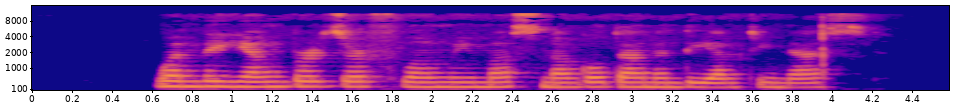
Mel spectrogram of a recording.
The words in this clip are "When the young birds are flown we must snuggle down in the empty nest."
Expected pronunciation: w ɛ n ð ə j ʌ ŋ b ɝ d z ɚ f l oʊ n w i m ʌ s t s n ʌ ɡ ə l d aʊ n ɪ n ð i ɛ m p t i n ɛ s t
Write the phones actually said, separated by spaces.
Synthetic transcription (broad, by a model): w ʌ n ð ə j ʌ ŋ b ɝ d z ɚ f l oʊ n w i m ʌ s s n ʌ ɡ l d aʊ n ɪ n ð i ɛ m p t i n ɛ s t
